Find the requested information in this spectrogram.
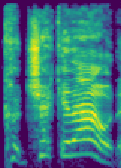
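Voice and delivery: high, loud, eager urging; excited imitation. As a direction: mimic an over-eager man calling drivers over. Acts out man urging a look.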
